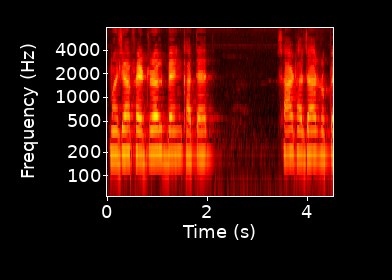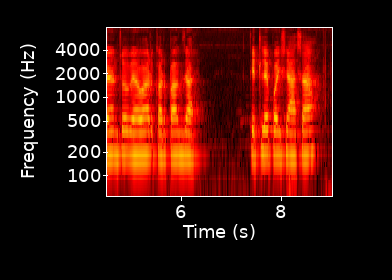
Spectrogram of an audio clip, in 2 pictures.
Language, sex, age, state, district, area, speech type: Goan Konkani, male, 18-30, Goa, Pernem, rural, read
